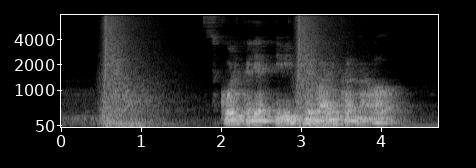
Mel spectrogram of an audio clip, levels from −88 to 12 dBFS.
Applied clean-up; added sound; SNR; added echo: none; Whoosh, swoosh, swish; 14 dB; reverberation time 0.9 s.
